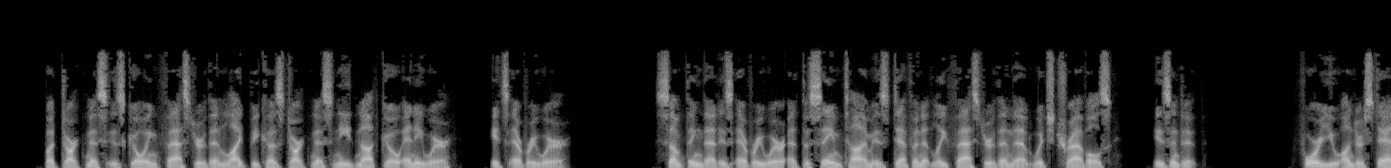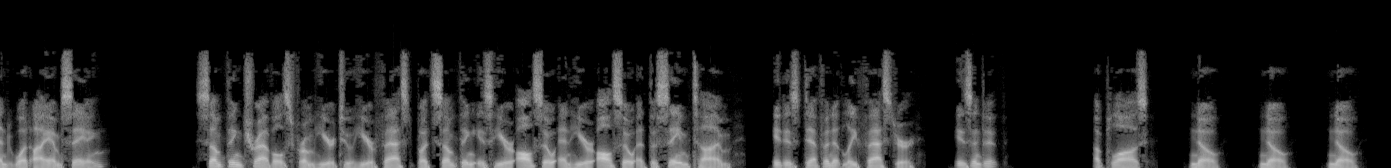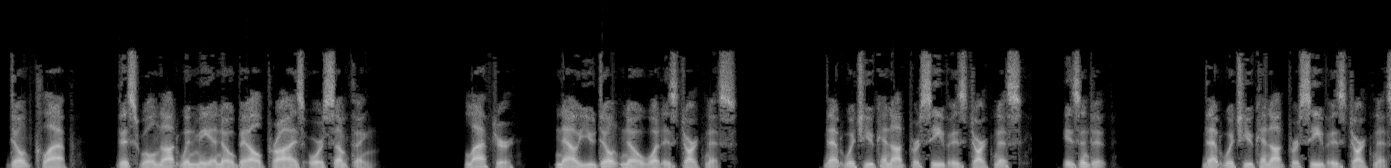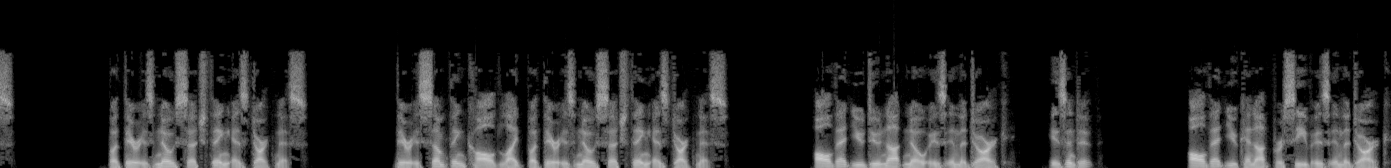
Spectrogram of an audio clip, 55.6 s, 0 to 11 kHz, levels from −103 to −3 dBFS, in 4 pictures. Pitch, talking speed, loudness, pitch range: 95 Hz, 155 wpm, -33 LUFS, 85-100 Hz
